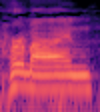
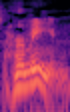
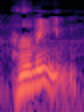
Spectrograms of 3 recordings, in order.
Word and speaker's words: Hermine: you say it by the way it's not hermine or whatever it's herine so I don't you know I wondered what it was and I looked it up and the pronunciation guide says herine so maybe that becomes herine if this doesn't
